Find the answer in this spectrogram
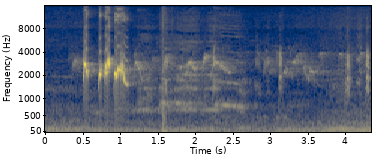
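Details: Red-whiskered bulbul used as a lure bird, singing in the morning to train other birds and call wild ones. A loud burst of quick whistled, warbling notes, then softer scattered chirps.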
